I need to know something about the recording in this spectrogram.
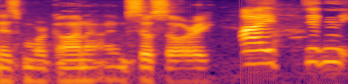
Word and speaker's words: Morgana: the first time, and I forgot that your pronunciation is Morgana. I'm so sorry. I didn't even notice a mispronunciation. West Oh, Coast people tend to say Morgana. East okay. Coast people tend to say Morgana, and Yeah.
